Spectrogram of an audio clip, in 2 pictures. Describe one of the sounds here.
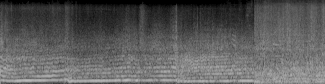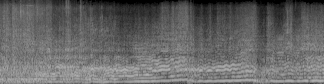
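A rally car engine roars and revs loudly up close.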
